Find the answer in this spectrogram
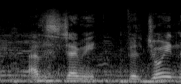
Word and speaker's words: Viljoen: This is Jamie Viljoen, it's spelled J-O-E-N, but I think it's pronounced Viljoen, so kia ora to Jamie's whānau as well.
